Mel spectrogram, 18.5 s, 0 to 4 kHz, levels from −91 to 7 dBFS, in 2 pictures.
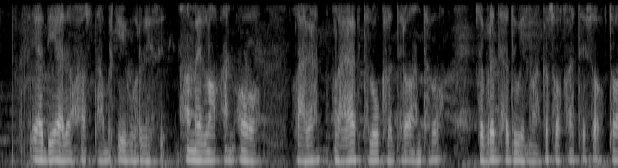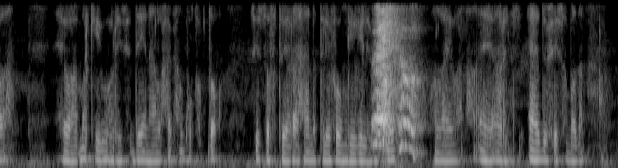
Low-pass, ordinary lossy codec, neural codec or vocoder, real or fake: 3.6 kHz; none; vocoder, 22.05 kHz, 80 mel bands, WaveNeXt; fake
